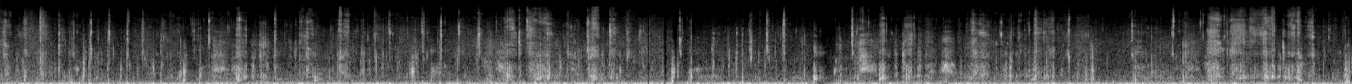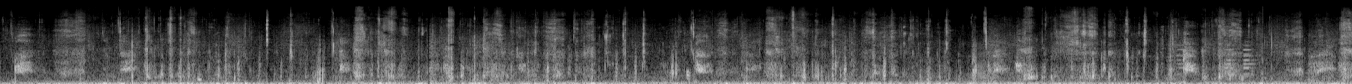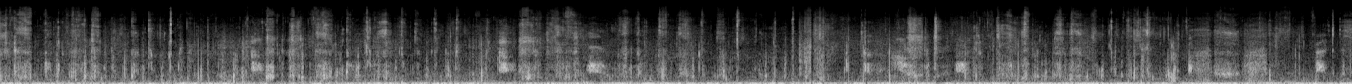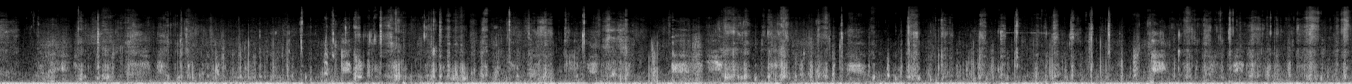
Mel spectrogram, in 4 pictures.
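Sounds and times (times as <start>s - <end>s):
chewing close to microphone: 0.0s - 54.0s.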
